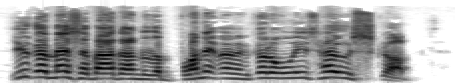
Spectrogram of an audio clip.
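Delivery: high, loud telling-off; bossy calling out. A narrator's reading. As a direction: shout orders at a skiving workmate. Boss calling orders to crew.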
